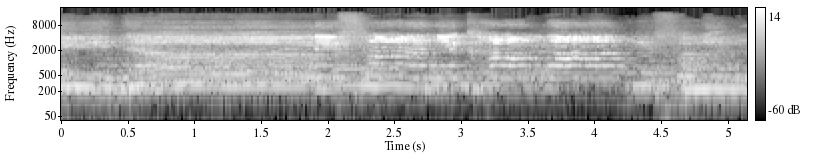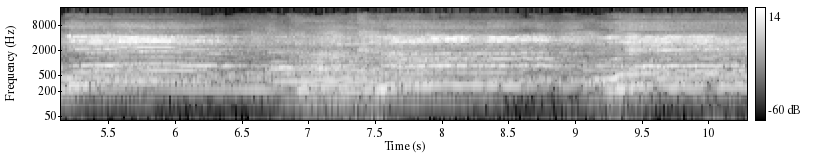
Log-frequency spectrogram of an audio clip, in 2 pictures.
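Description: A group of women singing a worship song together, with long held notes.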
